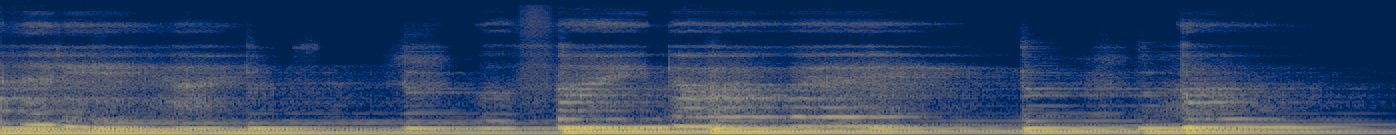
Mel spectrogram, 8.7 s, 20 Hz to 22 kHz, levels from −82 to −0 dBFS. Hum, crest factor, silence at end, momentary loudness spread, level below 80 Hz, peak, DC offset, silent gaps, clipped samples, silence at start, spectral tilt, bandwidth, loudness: none; 16 dB; 0 s; 11 LU; -48 dBFS; -4 dBFS; under 0.1%; none; under 0.1%; 0 s; -8.5 dB/octave; 12 kHz; -21 LUFS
